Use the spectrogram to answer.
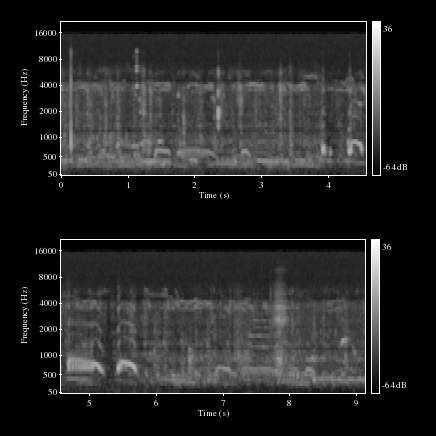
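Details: Spotted dove cooing among roses in bloom: a few soft, low hollow coos rise above a busy background of other chirping birds and people talking nearby.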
